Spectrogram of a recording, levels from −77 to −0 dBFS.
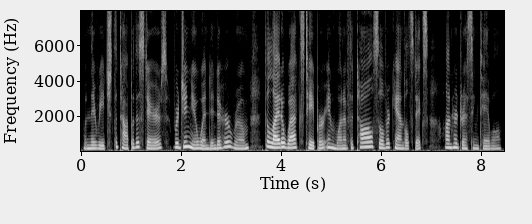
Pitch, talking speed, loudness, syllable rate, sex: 200 Hz, 205 wpm, -19 LUFS, 5.2 syllables/s, female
